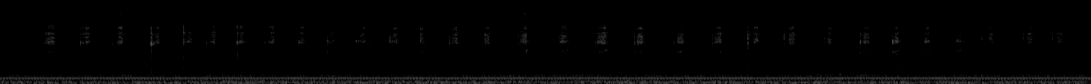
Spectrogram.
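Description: Faint rasping of a cutter blade lightly scraping a soft pastel stick in quick, even strokes, about three a second, shaving pastel dust off the stick.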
